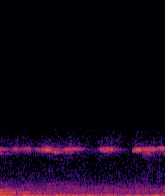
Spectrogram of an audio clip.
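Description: Faint cricket trilling: one high, steady note broken by short gaps.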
